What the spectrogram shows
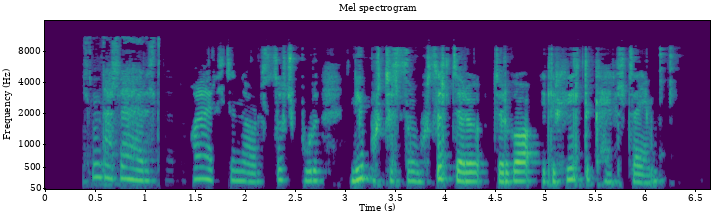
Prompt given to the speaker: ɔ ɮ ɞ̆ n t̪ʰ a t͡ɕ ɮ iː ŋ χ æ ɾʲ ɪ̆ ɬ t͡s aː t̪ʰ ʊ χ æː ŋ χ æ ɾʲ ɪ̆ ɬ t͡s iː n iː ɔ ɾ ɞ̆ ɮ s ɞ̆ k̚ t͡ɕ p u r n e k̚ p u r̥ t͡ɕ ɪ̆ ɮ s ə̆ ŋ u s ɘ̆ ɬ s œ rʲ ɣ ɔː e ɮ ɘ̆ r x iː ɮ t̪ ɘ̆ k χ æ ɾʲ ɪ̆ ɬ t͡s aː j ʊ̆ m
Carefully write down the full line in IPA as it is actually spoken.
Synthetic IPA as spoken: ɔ ɮ ɞ̆ n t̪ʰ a ɮ iː ŋ χ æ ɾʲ ɪ̆ ɬ t͡s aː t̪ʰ ʊ χ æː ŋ χ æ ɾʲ ɪ̆ ɬ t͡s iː n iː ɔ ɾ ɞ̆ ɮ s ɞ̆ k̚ t͡ɕ p u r n e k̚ p u r̥ t͡ɕ ɪ̆ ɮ s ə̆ ŋ u s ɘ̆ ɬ t͡s œ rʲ ɣ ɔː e ɮ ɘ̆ r x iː ɮ t̪ ɘ̆ k χ æ ɾʲ ɪ̆ ɬ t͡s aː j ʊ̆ m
